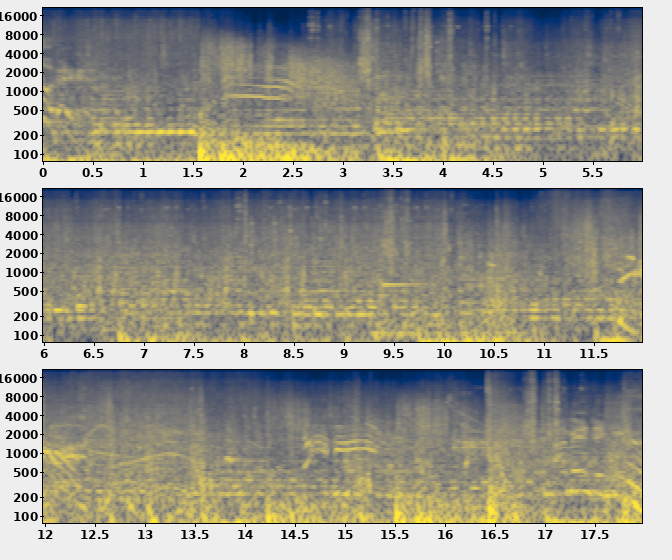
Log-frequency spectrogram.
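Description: Gunfire and heavy booms in the Western shooter game Call of Juarez Gunslinger, dense loud shots and impacts layered over music, with a voice talking through the action.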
